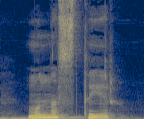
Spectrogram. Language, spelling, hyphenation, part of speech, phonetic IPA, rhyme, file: Ukrainian, монастир, мо‧на‧стир, noun, [mɔnɐˈstɪr], -ɪr, Uk-монастир.ogg
- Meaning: 1. monastery, friary 2. convent, nunnery 3. cloister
